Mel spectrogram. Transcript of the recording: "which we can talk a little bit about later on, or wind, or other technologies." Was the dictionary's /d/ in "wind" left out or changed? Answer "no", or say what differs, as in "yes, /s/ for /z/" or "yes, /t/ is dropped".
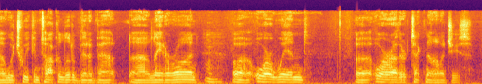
no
